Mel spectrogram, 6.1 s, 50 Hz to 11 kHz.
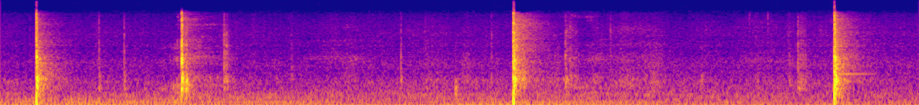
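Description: Back-cover clips of an Acer Aspire C22-860 all-in-one PC snapping loose as a spudger pries along the bottom edge: four sharp clicks at uneven gaps, with faint ticks in between.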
